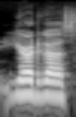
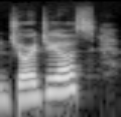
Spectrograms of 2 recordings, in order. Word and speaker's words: Yorgos: Now, most Americans would look at his real name and say Georgios, but I happen to know Oh. I've had friends with that No, name yeah. before. It's Yorgos.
